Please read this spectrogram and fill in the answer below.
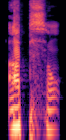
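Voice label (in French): "absent", French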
